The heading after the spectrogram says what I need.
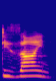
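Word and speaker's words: design: डिजाइन यहां पे देखिए के नहीं पढ़ा जाएगा डिजाइन यहां पे जी साइलेंट है फौरन साइन नेट एलन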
